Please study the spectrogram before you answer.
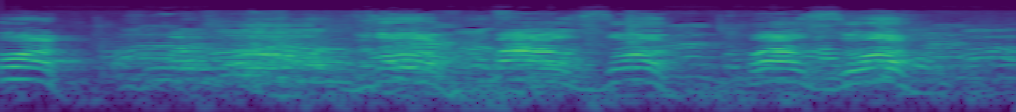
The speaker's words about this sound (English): Memorial's supporters in the courtroom responded with shouts of shame.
